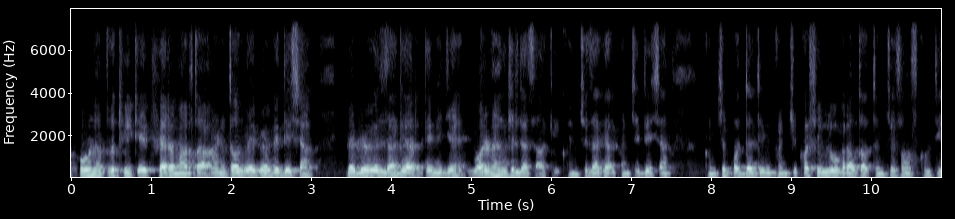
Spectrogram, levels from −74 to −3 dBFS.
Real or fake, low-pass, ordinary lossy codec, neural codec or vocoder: fake; 7.2 kHz; none; codec, 16 kHz, 2 kbps, FreqCodec, smaller model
